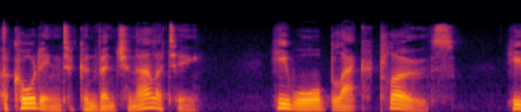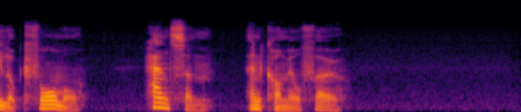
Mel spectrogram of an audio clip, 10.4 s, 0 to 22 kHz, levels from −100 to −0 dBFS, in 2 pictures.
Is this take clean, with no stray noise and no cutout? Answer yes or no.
yes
